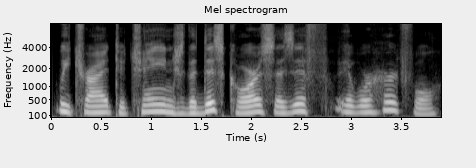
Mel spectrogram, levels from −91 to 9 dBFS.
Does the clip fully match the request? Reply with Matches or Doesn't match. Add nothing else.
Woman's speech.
Doesn't match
